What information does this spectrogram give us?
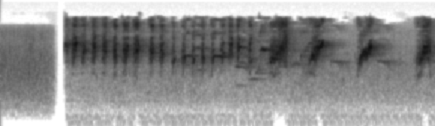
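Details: Small songbird in a compilation of sharp, harsh song bursts: a fast, scratchy run of high chattering notes, then several sharp rising whistled sweeps about half a second apart.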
